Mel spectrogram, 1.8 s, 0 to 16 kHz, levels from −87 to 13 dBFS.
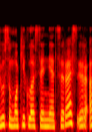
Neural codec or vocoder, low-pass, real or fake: codec, 16 kHz, 4 kbps, FunCodec, trained on LibriTTS, 50 frames a second; 7.2 kHz; fake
